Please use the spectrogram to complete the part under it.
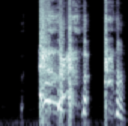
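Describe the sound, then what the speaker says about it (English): A person coughs several times in quick bursts, close and loud, with a short pause before two more coughs. "I'm still dealing with a cough"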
